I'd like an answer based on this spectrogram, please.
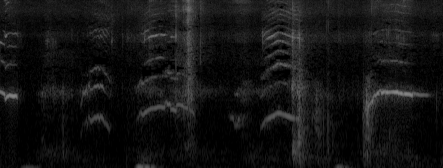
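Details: Mother cat taking her kitten from a hand, with high kitten mews: short arched harmonic calls and a longer rising-then-level cry near the end, several squeaky calls over about four seconds, soft handling noises between.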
